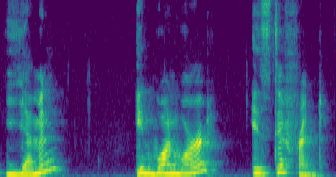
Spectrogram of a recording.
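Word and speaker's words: jamen: even spell it differently we would go Yemen as in one word one word Yemen j a m n Yemen Yemen is used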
